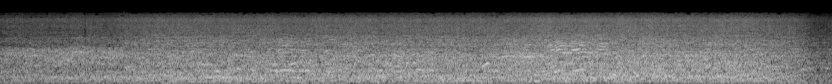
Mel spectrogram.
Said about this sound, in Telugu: నిజానికి ప్రవాహం అక్కడ డేంజరస్ స్థాయిలో ఉంది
